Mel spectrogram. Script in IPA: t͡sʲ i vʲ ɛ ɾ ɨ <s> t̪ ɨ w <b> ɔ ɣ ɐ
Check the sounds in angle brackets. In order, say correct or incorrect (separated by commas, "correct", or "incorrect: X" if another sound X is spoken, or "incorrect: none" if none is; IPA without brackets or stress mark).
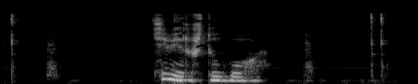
incorrect: ʂ, correct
